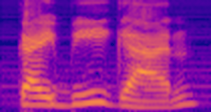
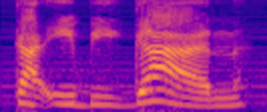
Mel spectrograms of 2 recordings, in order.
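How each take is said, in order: First: The stress falls in its default position. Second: The stress is moved to another syllable. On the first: It means friend. "So kaibigan means friend" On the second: It means lover. "But if you put the stress somewhere else"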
